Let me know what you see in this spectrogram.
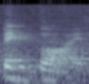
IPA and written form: ˌbɪg̚ ˈbɔɪ (big boy)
